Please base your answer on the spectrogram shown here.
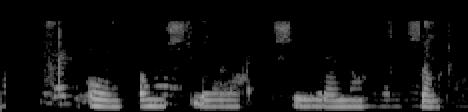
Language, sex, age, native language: Icelandic, male, 18-19, Icelandic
